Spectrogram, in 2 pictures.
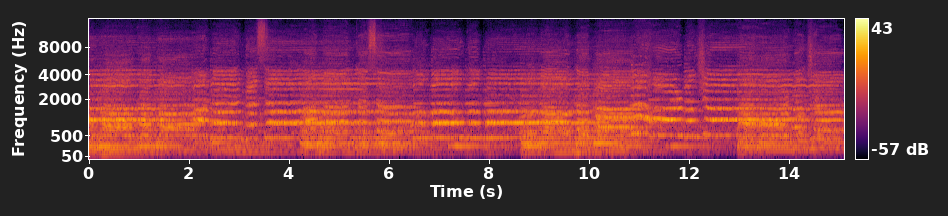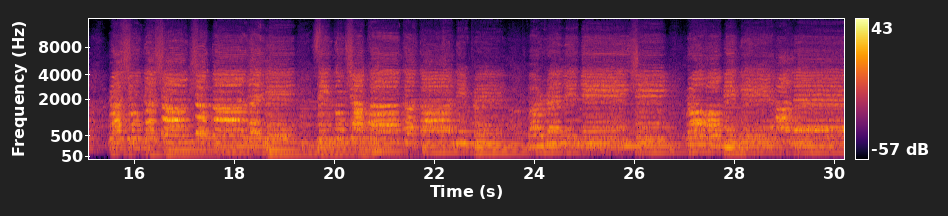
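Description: A choir singing a gospel hymn with instrumental backing and steady bass notes, the music dipping briefly about fifteen seconds in before carrying on.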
